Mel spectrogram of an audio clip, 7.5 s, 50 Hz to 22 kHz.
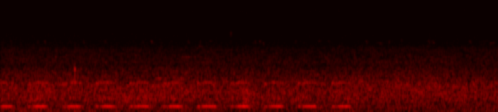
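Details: An adult male Tawny Frogmouth calls after sunset beside a creek in a suburban Melbourne park, Australia, 18 February, giving about ten deep, soft 'oom' notes, two per second, then stopping, over steady background hiss.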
